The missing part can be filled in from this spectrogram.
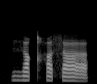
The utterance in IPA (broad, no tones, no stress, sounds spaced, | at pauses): ɦ ɛ qʰ ə s a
